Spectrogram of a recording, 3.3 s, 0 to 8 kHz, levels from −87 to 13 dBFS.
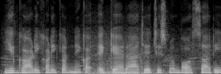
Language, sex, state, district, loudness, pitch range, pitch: Hindi, male, Odisha, Malkangiri, -17 LUFS, 170-190 Hz, 175 Hz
